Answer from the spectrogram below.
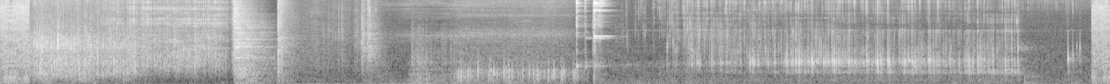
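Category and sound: household object, making coffee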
